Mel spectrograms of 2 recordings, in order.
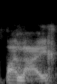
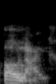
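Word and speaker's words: בֹּנָיִךְ: Don't pronounce it your sons, banaich, ella bonaich.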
